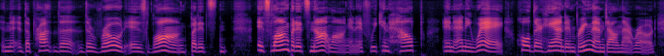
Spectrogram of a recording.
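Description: A woman with a Chicago accent, fairly even intonation, and a fairly slow pace. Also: medium pitch for a woman. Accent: Chicago Midwestern. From Chicago, US Midwest. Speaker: communications and events manager. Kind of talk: radio interview.

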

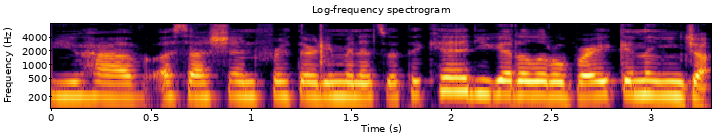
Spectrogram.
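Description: In a dry, close recording with no echo and a quiet background, a woman with a plain, everyday voice speaks at medium pitch with fairly even intonation. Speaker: graduate student in speech pathology. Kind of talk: interview. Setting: studio.

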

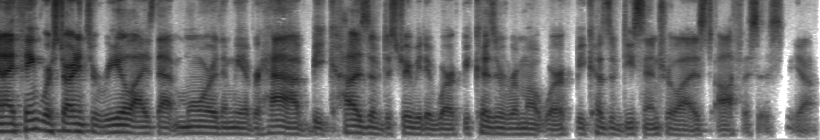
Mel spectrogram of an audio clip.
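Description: Against a quiet background, a man with a Canadian accent talks in a very deep, low voice with lively intonation. His pace is fairly quick, with hardly any pauses. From British Columbia, Canada (Southeast Kootenays). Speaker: author and keynote speaker on workplace culture. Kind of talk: interview conversation.

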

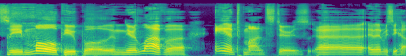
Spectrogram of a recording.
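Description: At a very slow pace, a man speaks in a medium pitch with lively intonation. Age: 20s. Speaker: podcast co-host. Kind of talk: casual comedic chat.

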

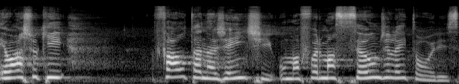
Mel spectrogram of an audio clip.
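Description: Noticeable background noise sits behind a woman's voice. She talks at a fairly slow pace with ordinary pitch variation. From Brazil, São Paulo. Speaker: audience member. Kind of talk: audience question.

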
